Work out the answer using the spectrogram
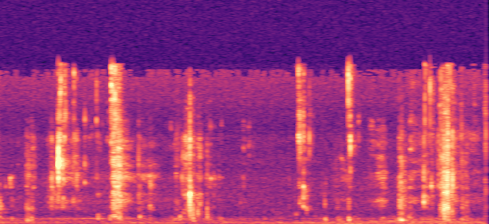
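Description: Faint, close-up chewing of a mouthful of pupusa with pickled jalapeño, with scattered soft mouth clicks and wet smacks.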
